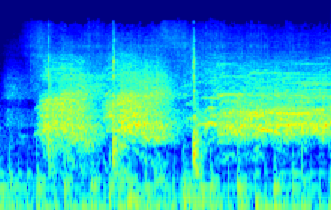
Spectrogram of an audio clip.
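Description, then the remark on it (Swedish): A large crowd roars and cheers loudly throughout the opening of Oktoberfest in Munich, punctuated by three sharp, hard knocks about a second apart as Munich's mayor, in the traditional ceremony, drives the first tap into a beer keg with three hammer blows. “Ja, så här lät det när Oktoberfest i München var tillbaka efter två års frånvaro på grund av pandemin.”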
